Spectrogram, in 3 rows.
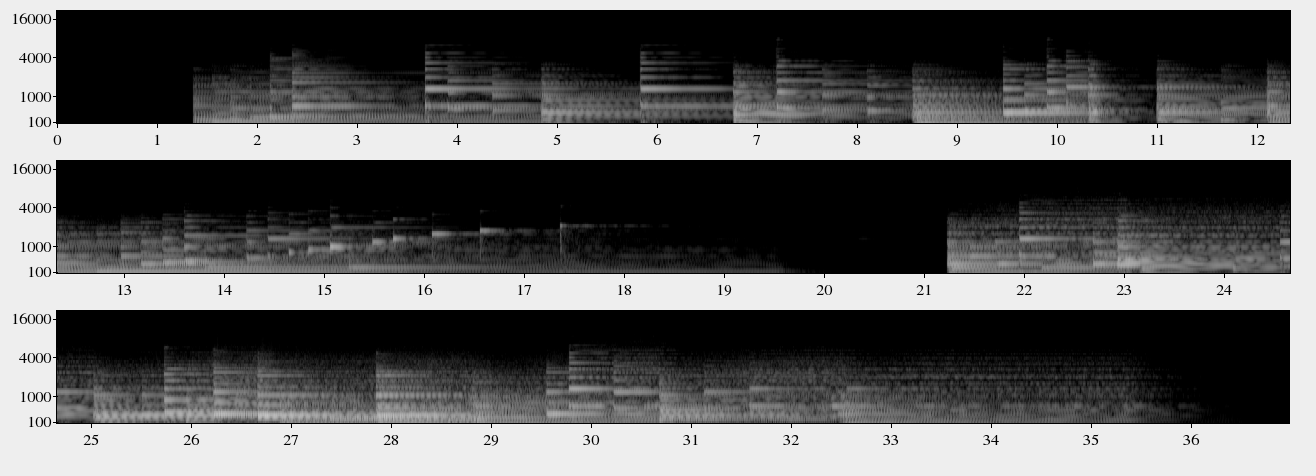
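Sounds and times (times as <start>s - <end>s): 
piano: 1.4s - 19.6s, 21.2s - 36.2s.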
